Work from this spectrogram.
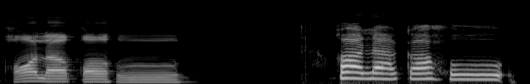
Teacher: Stretch the who for 1 second.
